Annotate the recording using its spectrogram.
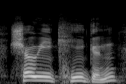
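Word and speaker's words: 消費期限: And 17 have now topped Japan's Oricon weekly singles chart with their 4th Japanese single pronounced Shoi Kigen.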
